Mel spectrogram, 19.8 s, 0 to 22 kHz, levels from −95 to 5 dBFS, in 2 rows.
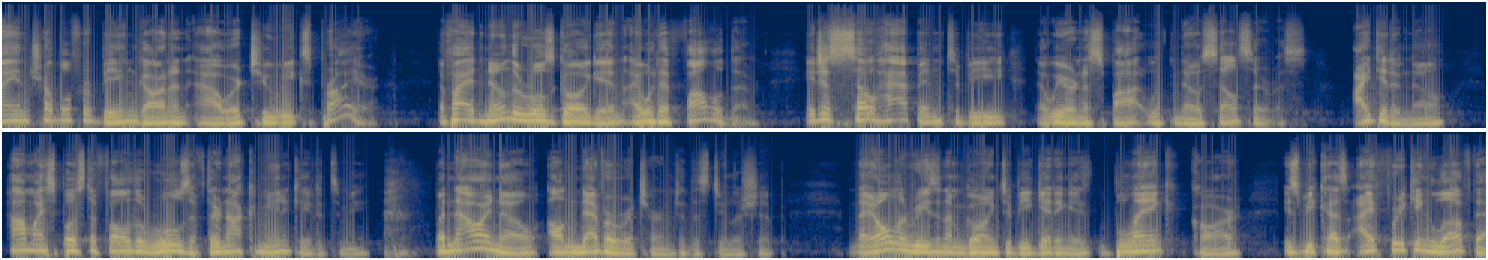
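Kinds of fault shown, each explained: Block size mismatch (truncated): one stage writes longer blocks than the next reads, discarding each tail, so the speech buzzes at 45.9 Hz and runs 1.07 times fast with its timbre unchanged.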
